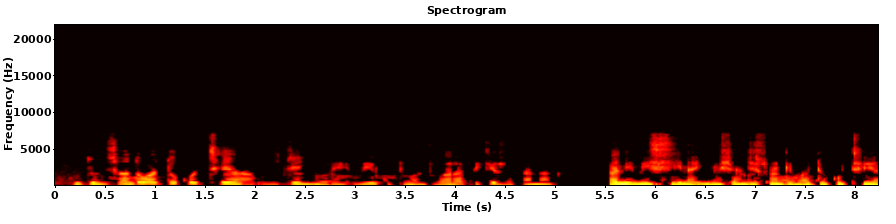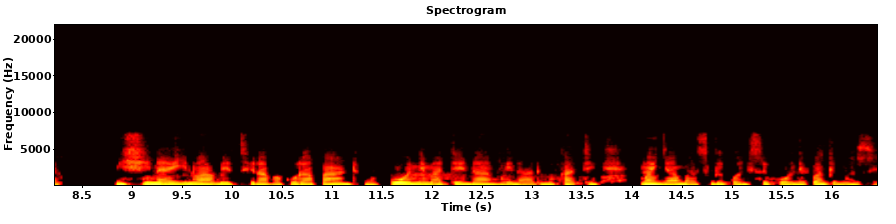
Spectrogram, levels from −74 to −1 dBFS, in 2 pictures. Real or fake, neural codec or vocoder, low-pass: real; none; 7.2 kHz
